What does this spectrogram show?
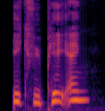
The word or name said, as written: ekvipering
